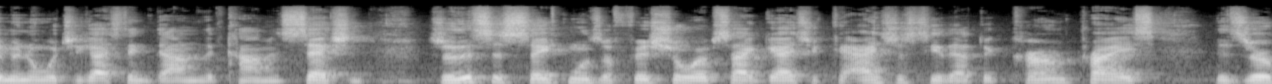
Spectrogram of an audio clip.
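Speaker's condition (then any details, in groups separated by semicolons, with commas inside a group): No condition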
